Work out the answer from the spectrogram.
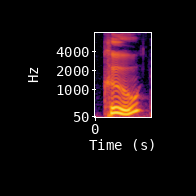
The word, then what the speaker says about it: coup: form of this word spelled c-o-u-p but this one is pronounced ku noun from 1791 one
